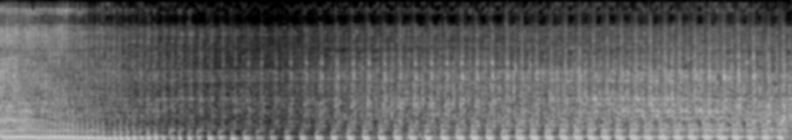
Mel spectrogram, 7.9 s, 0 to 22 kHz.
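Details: Royal Enfield Bullet just after a service: engine catches and settles into a steady, even thump around 200 per minute with a deep low exhaust beat; healthy single idling smoothly, owner notes the sound changed a little after servicing.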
